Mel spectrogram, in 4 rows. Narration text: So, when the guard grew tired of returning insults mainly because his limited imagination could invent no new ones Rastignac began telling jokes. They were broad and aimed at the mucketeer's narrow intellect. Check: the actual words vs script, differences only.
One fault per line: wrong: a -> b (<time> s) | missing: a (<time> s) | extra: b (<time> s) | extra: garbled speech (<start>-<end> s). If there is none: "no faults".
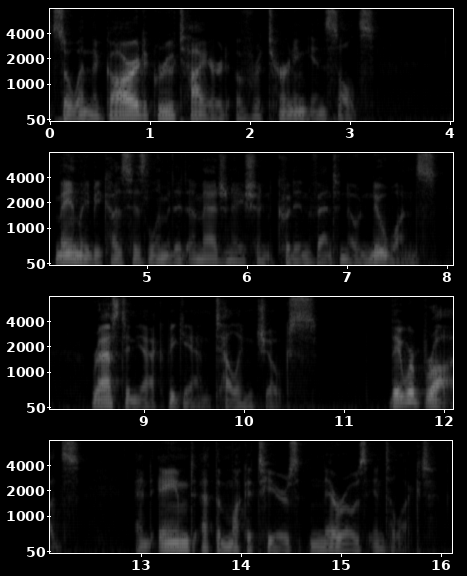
wrong: broad -> broads (11.7 s)
wrong: narrow -> narrows (14.7 s)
